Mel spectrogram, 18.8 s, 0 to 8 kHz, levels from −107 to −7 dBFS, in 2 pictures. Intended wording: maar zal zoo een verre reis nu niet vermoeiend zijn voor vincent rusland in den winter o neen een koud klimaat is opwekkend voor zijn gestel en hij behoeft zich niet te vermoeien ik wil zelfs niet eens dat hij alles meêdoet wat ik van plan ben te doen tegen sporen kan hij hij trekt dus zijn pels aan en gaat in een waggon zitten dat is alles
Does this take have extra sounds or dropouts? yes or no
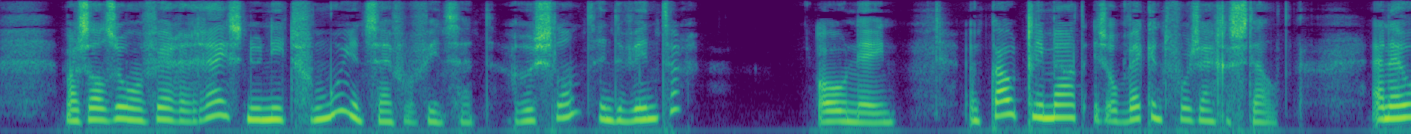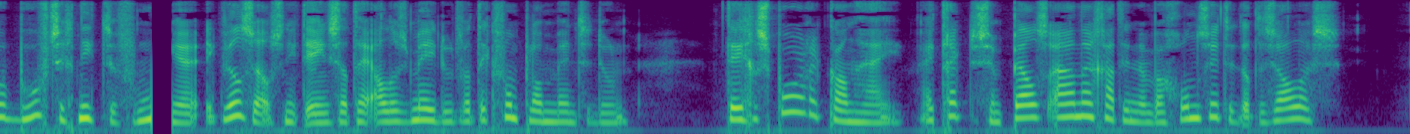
yes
